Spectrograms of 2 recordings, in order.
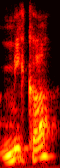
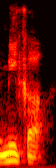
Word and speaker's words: Micah: remains the same huh you call micah we say michael but that thought i heard you say mika mika yes okay that's fine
